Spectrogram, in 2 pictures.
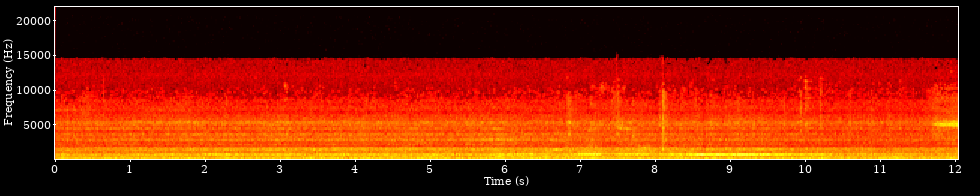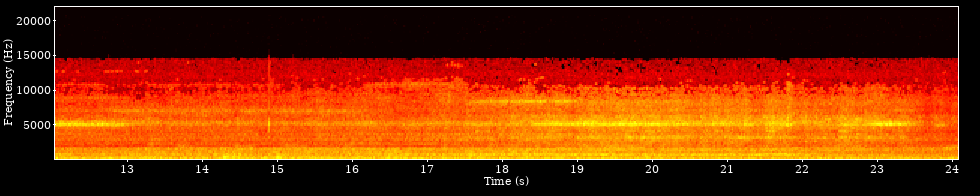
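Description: Busan Metro Line 3 train running at speed, heard from inside the car: a steady rumble of wheels and running gear with a droning tone that swells about a third of the way in. A high-pitched wheel squeal comes in briefly about halfway through and again for a few seconds near the end.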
